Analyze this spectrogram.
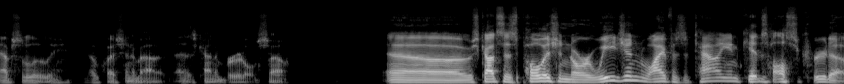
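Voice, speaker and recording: A man's normal speaking voice at a medium pitch, with lively intonation and big swings in loudness. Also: moderate pace. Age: 60s. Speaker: sports betting show host. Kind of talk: casual chat.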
